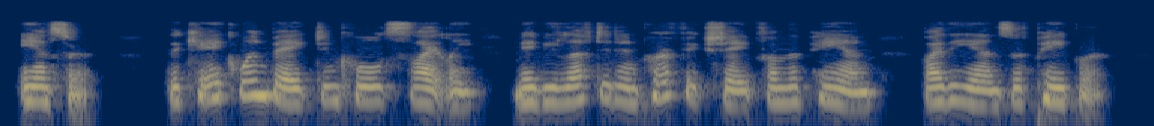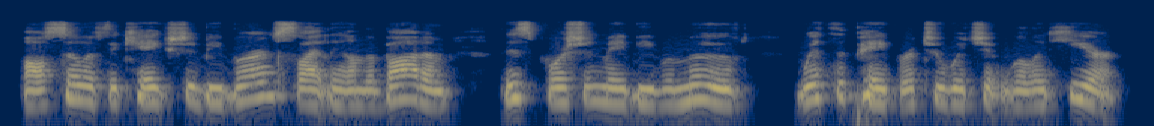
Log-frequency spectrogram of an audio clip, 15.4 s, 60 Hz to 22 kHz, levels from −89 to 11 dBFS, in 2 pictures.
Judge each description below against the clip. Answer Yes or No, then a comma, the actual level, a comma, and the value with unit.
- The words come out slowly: No, average, 185 wpm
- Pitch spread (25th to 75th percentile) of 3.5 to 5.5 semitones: Yes, average, 4.0 semitones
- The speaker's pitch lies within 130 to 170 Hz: No, medium, 185 Hz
